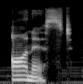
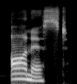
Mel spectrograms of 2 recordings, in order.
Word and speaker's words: honest: Because the H is silent. We don't pronounce it. Listen carefully. Hour, honest, honor, air. So we say an hour, an honest person, an honor, an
